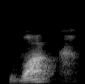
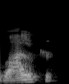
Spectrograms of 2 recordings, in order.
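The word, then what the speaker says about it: walk: ल्क इसको नहीं बोलेंगे वाक मतलब चलना तो इसको वाल्क नहीं बोलेंगे हम और शुल्ड नहीं बोलेंगे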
